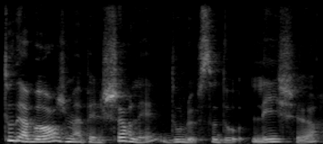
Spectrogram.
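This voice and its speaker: A woman in her twenties from French Guiana, chatting casually to camera as a beauty vlogger, with quiet whispered asides. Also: mid-range voice, expressive, moderate pace, vocal fry. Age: 20s. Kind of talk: casual vlog chat to camera.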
